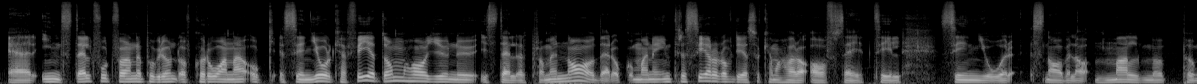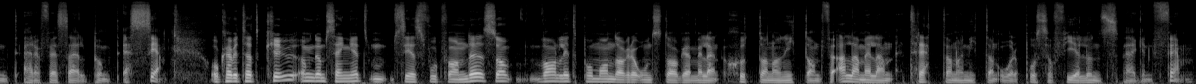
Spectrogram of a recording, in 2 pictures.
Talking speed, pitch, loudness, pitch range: 145 wpm, 115 Hz, -26 LUFS, 100-135 Hz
